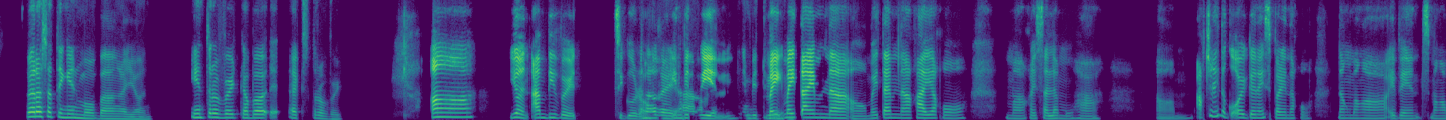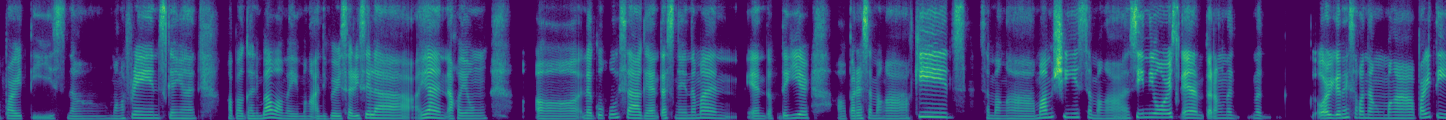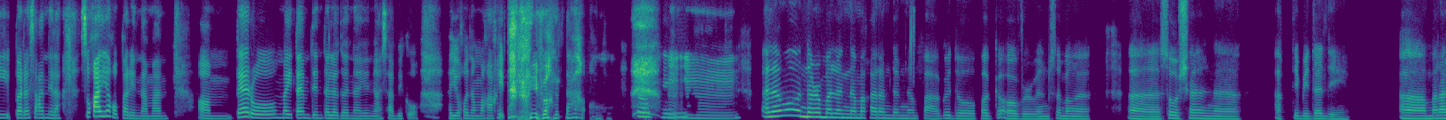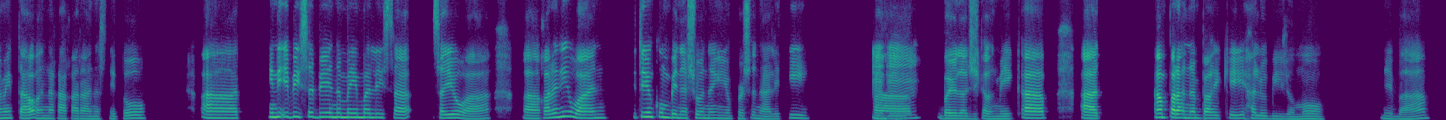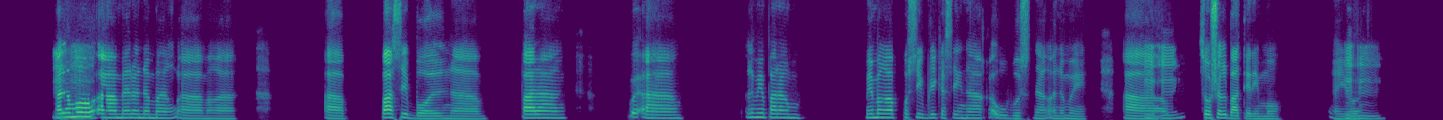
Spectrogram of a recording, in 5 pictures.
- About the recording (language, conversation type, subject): Filipino, advice, Bakit ako laging pagod o nabibigatan sa mga pakikisalamuha sa ibang tao?
- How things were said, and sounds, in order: in English: "ambivert"; other background noise; laughing while speaking: "ng ibang tao"; tapping; in English: "biological makeup"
